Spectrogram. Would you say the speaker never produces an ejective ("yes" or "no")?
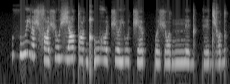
no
